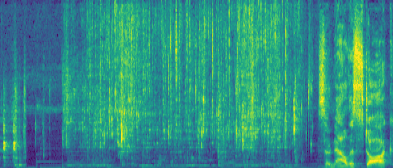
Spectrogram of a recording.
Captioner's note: stock trickling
